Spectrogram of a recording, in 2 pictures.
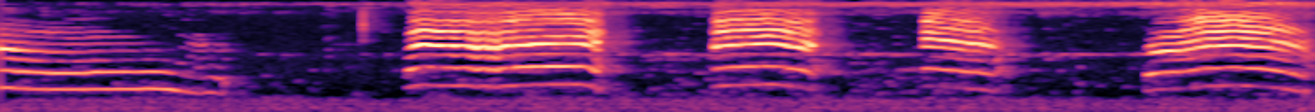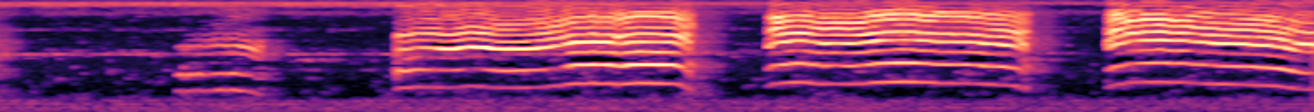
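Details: Domestic cat meowing repeatedly, a series of drawn-out, wavering mewing calls, some rising then falling, about eight calls over thirteen seconds separated by short pauses, with a steady low background hum.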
